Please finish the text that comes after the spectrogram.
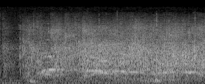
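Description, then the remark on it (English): An audience breaks into sustained applause during a speech to the General Assembly, a dense, steady wash of clapping that holds at full strength throughout, with a few faint cheers rising within it. “All of us should applaud that, right? Shouldn't we all applaud that?”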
